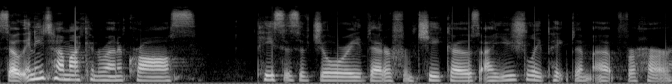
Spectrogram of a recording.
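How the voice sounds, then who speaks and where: A woman's voice with lively intonation at a moderate pace. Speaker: thrift haul vlogger. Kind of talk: casual vlog chat. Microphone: phone near.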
